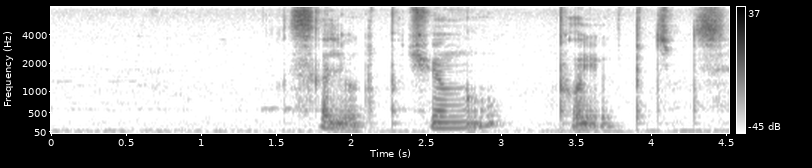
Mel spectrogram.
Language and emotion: Russian, sad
